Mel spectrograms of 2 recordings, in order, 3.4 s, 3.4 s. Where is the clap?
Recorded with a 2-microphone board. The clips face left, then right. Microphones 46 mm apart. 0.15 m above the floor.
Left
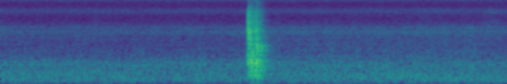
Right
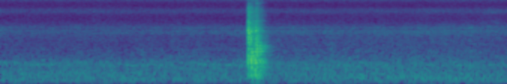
10° right (ahead or behind), 0.8 m.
